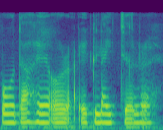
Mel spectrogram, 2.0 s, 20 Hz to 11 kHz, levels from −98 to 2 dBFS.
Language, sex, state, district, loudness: Hindi, female, Arunachal Pradesh, Longding, -14 LUFS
